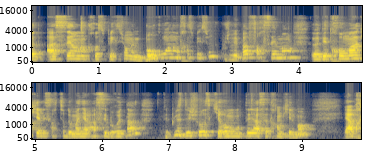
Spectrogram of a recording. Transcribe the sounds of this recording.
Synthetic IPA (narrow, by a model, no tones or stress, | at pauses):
jɔd̪aseɑ̃nɛ̃t̪χɔspɛksjɔ̃mɛmbokumwɛ̃d̪ɛ̃t̪χɔspɛksjɔ̃d̪ykuʒavɛpafɔʁsemɑ̃ød̪et̪χɔmakʲialɛsɔʁt̪iʁd̪əmanjɛʁa̰sebʁyt̪alse̥t̪ɛplys̬d̪eʃozkʲiʁəmɔ̃t̪ɛaset̪χɑ̃kʲilmɑ̃ | eapχ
